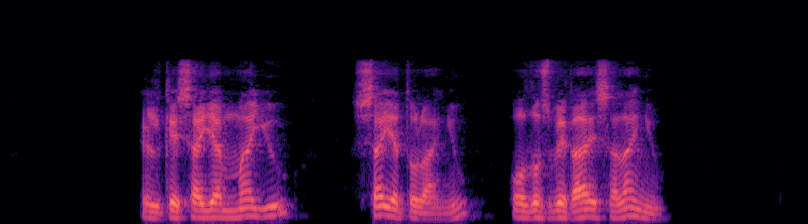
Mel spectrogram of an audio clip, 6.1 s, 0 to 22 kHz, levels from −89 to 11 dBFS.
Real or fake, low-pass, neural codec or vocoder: real; 7.2 kHz; none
